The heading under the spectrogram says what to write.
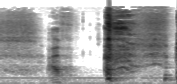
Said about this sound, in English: Sorry guys, there's that cough.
